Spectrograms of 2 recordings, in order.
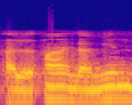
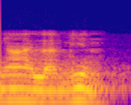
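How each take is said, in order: First: "al-alamin" with throat ain, no nasal; proper ain. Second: "ngalamin" starting with a nasal ng; ain as nga. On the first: Teacher naming the word, throaty ain. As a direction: squeeze the a after "al" in "al-alamin" from the throat. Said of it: "kalimat al-alamin". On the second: Teacher showing the error, nga for ain. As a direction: replace the throat sound with "nga" in "ngalamin". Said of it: "dengan bunyi ngalamin". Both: Shown as a demonstration.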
